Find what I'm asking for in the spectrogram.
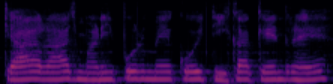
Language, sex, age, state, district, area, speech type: Hindi, female, 30-45, Madhya Pradesh, Bhopal, urban, read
